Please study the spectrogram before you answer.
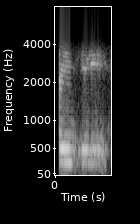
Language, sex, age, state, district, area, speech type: Urdu, female, 18-30, Uttar Pradesh, Gautam Buddha Nagar, rural, conversation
